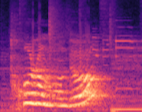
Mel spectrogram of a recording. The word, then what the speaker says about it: Troplong Mondot: that is the second wine from uh chateau trollo mundo you'll see the writing of toronto we don't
